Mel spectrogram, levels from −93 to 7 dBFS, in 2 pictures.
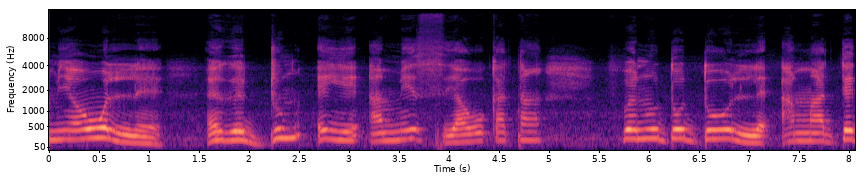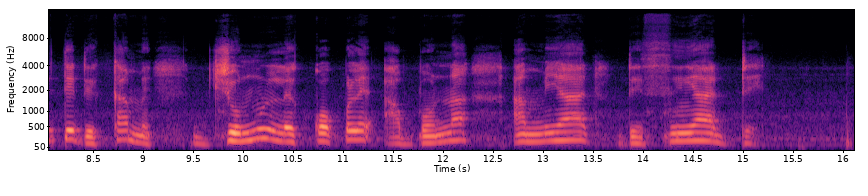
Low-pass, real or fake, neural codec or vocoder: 14.4 kHz; real; none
